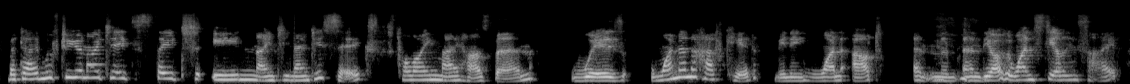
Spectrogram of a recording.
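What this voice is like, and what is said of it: French accent. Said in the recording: “As you can hear, my accent is French.”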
